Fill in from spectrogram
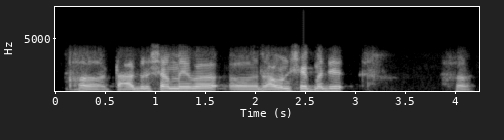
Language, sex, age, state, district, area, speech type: Sanskrit, male, 18-30, Maharashtra, Nagpur, urban, conversation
